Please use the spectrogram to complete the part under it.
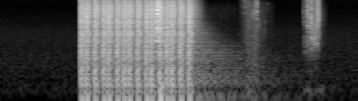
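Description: A rifle fires a rapid burst of shots that echo away.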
